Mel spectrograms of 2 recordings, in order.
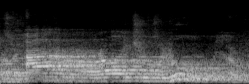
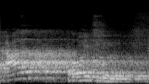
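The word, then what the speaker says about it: الرجل: Kita masukkan al jadi apa? Ar-rajulu. Lihat nih. Tidak kita baca al-rajulu, kecuali yang maaf cadel ya. Kalau cadel agak susah. Al-rajulu nanti begitu dia. Kalau yang maaf cadel. Tapi kalau yang tidak cadel maka baca benar ar-rajulu.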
